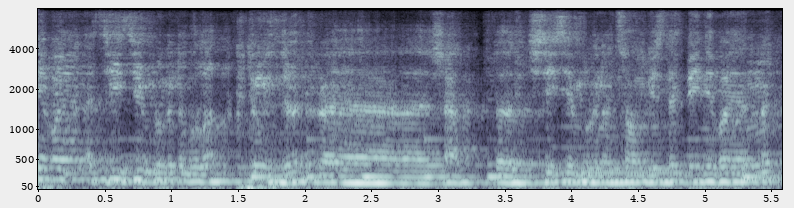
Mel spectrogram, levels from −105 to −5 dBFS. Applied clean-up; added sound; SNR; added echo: neural separator model SepFormer DNS4.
